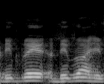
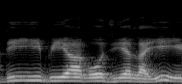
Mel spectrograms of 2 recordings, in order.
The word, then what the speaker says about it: de Broglie: If it gets accelerated under a potential difference, according to de Broglie hypothesis, this electron can be thought of as a wave, as a matter wave of this wavelength.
